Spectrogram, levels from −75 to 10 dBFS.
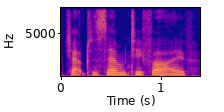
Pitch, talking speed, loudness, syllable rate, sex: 220 Hz, 130 wpm, -17 LUFS, 4.9 syllables/s, female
